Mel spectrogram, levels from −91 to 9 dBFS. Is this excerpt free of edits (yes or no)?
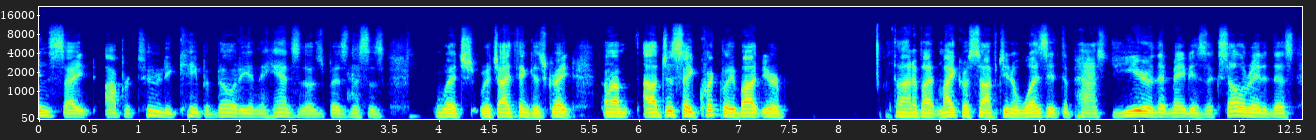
yes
